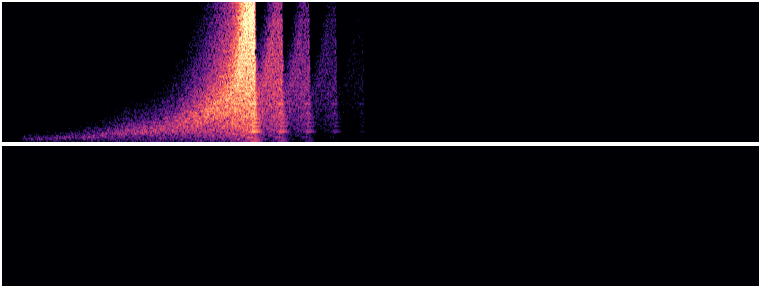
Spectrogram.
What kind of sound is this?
Musical motif that could be used to evoke a suspenseful moment.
